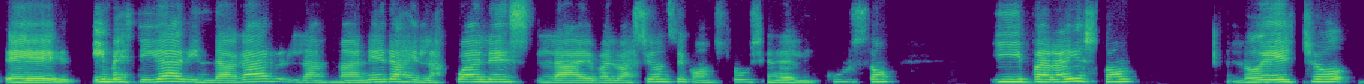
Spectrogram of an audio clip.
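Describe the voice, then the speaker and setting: A woman from Argentina, giving an academic lecture in a measured way, with fillers and self-corrections. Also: medium pitch, highs cut off. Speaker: guest lecturer.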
